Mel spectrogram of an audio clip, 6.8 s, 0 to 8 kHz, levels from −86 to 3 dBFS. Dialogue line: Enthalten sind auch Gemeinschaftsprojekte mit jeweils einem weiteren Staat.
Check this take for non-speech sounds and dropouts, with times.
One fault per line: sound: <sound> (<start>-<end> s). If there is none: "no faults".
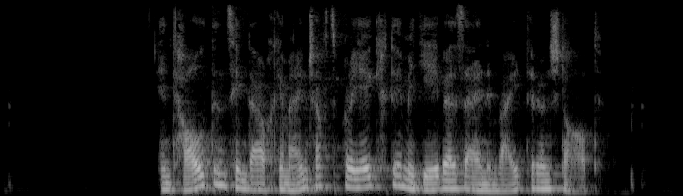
no faults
